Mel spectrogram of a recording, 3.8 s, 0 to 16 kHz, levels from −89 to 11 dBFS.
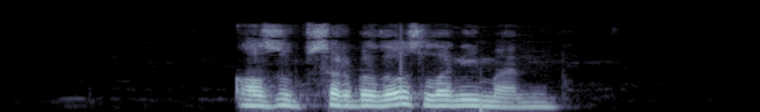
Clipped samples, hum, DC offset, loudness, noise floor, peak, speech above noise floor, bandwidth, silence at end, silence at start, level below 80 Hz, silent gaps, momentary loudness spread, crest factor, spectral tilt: under 0.1%; none; under 0.1%; -18 LUFS; under -90 dBFS; -2 dBFS; over 72 dB; 8.2 kHz; 1 s; 1.2 s; -52 dBFS; none; 15 LU; 18 dB; -6 dB/octave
